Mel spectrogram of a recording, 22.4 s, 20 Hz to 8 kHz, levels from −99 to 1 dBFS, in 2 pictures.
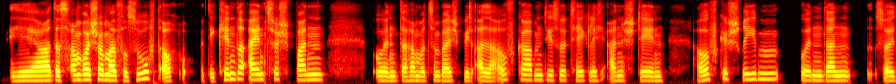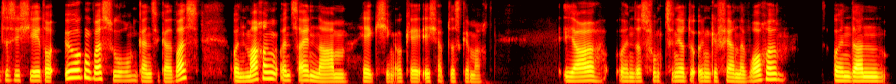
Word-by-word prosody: Ja, 160 +2 +6
das 165 +1 +2
haben 180 +1 +5
wir 190 0 +9
schon 185 0 +5
mal 170 -2 +9
versucht, 195 +9 0
auch - - +3 0.4
die 140 - -5
Kinder 205 +7 +2
einzuspannen. 190 -1 +2 0.6
Und 155 0 0
da 155 - +1
haben 160 0 0
wir 155 - -2
zum 155 - -5
Beispiel 150 -1 -1
alle 145 -2 0
Aufgaben, 180 -1 -1
die 175 - -4
so 170 0 -4
täglich 160 -1 -5
anstehen, 155 -1 -2 0.4
aufgeschrieben. 205 +4 -1 0.2
Und 165 0 -1
dann 160 0 +2 0.3
sollte 155 +2 -2
sich 170 0 -7
jeder 160 -2 0
irgendwas 245 -3 +2
suchen, 160 +1 -6
ganz 140 -4 -4
egal 125 -1 -4
was 215 +9 +1 0.4
und 145 -2 -2
machen 205 +9 +3
und 170 -2 -3
seinen 170 -1 0
Namen 130 -1 -1
Häkchen: 135 -2 -5
„Okay, 125 -2 -4
ich 135 - -4
habe - - -9
das 130 -1 -8
gemacht.“ 120 -2 -10 0.9
Ja, 150 0 +2
und 140 0 -5
das 140 - -3
funktionierte 145 0 -4
ungefähr 140 0 -3
'ne 125 -2 -3
Woche. 200 +6 +3 0.7
Und 150 -2 +1
dann 145 -1 +3
160 Hz, 145 wpm, -24 LUFS, 145-180 Hz, 0.9 s, wir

